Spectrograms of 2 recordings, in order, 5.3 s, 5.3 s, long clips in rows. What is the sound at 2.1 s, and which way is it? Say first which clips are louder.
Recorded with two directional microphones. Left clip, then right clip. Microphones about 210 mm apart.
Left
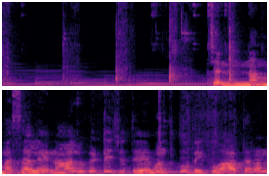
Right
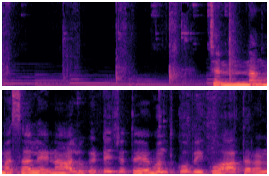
A woman's voice: right 4 dB; 40° right (ahead or behind).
